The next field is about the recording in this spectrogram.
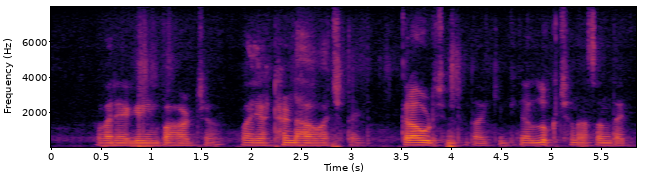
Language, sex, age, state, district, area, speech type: Kashmiri, male, 18-30, Jammu and Kashmir, Kupwara, rural, spontaneous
